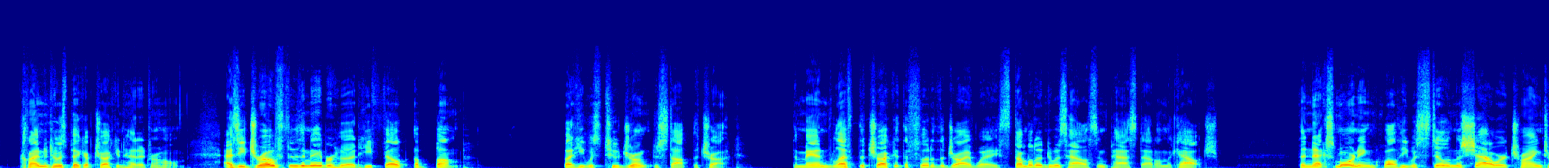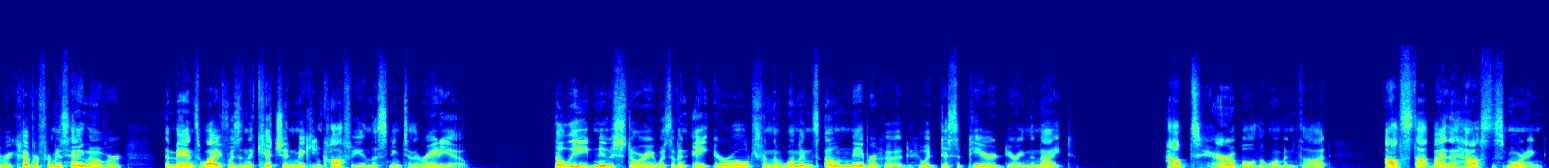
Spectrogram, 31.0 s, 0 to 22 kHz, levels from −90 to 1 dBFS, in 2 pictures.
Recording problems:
none

